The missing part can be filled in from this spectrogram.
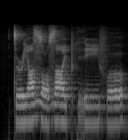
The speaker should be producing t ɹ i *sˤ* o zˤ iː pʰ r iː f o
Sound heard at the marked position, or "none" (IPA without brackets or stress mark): zˤ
